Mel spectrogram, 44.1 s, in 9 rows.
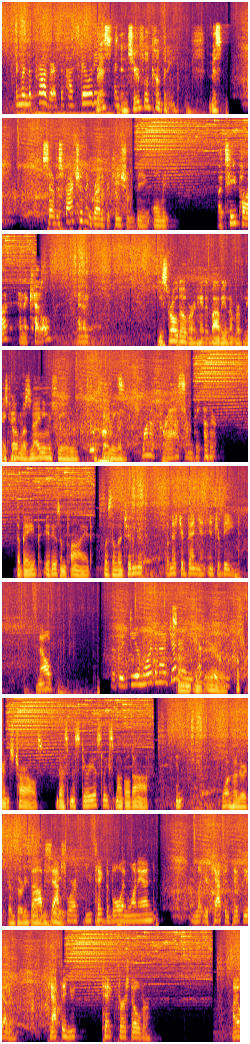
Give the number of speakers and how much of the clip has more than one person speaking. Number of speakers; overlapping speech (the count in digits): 10, about 10%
